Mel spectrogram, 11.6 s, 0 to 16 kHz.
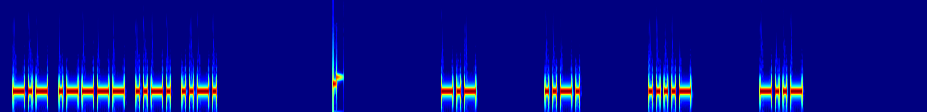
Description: Morse code, heard as a keyed tone, about 25 wpm, spaced as for 13 wpm, 700 Hz. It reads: K1FF KF4X
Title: USA Call Signs - 4 Characters - 6x Character Spacing - 25wpm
